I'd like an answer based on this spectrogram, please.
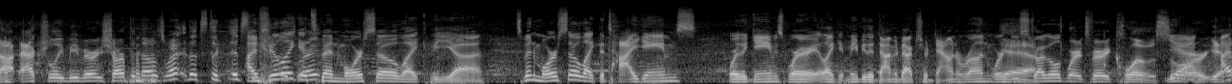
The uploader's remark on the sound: live from Four Peaks Brewing Company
